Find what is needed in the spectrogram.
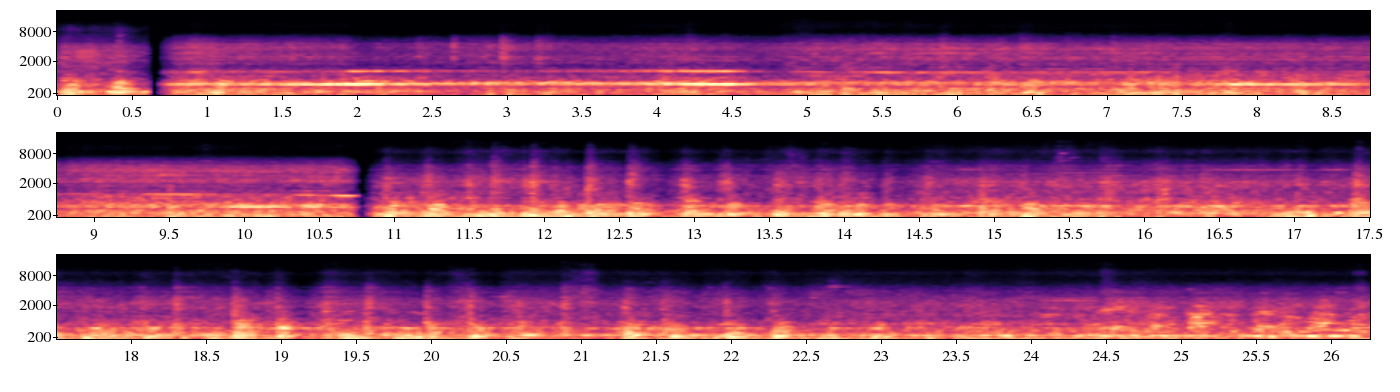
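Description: Passenger train running on the track, heard from an open doorway: a steady rumble with a steady whine over the first ten seconds, then rapid wheel clicks as it crosses points and rail joints coming into a station. The sound cuts out briefly twice.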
